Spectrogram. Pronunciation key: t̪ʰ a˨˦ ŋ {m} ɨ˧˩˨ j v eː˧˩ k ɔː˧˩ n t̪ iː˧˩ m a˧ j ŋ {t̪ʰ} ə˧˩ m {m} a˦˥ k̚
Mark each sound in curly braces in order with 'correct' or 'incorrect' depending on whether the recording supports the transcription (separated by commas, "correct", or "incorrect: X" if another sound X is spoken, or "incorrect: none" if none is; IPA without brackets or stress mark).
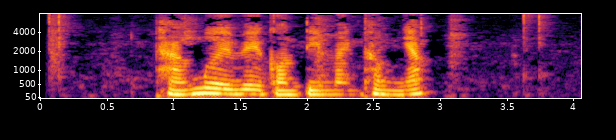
correct, correct, incorrect: ɲ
